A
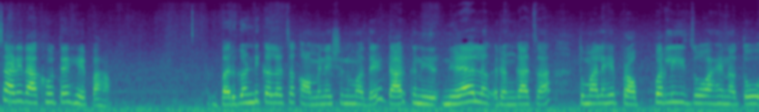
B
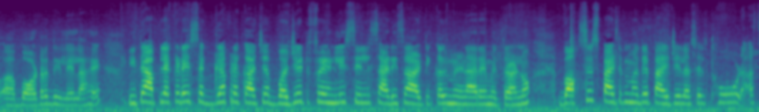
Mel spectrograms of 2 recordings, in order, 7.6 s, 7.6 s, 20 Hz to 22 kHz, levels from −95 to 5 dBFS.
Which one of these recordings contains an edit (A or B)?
B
